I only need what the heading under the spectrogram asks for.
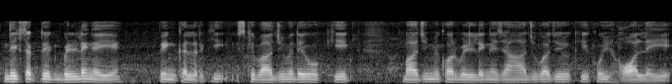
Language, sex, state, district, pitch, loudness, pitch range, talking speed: Hindi, male, Madhya Pradesh, Katni, 120 Hz, -19 LUFS, 115-125 Hz, 265 wpm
